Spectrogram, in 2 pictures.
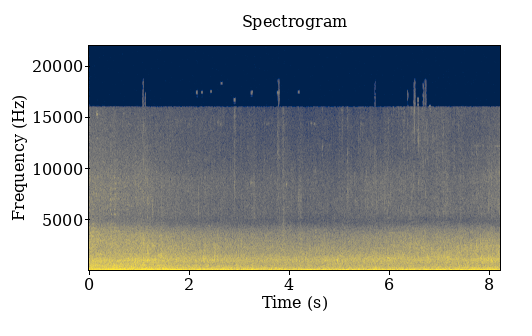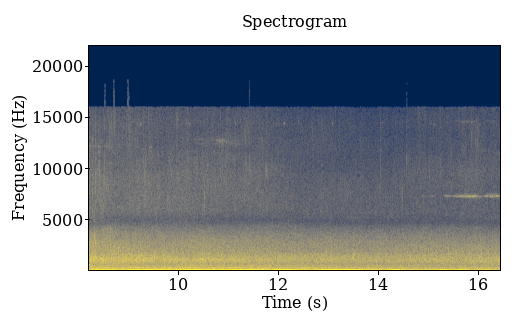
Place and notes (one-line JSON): {"title": "Средний проспект В.О., Санкт-Петербург, Россия - traveling by elevator in the business center", "date": "2019-02-09 17:37:00", "description": "Traveling by elevator in the business center.", "latitude": "59.94", "longitude": "30.28", "altitude": "17", "timezone": "Europe/Moscow"}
